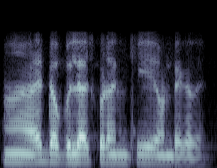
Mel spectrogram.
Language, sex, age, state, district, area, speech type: Telugu, male, 18-30, Andhra Pradesh, Eluru, rural, conversation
